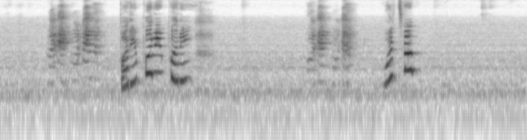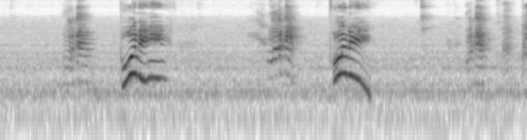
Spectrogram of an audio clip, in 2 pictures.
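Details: A male pet Quaker parrot (monk parakeet) talks in short, nasal bursts, with meow-like rising and falling squawks.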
